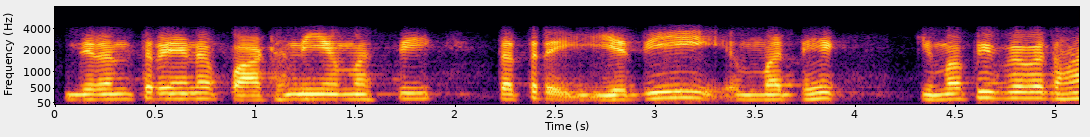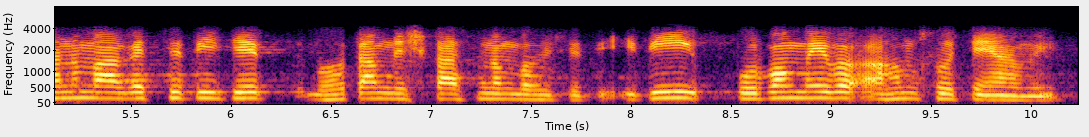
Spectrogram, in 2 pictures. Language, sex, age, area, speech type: Sanskrit, male, 30-45, urban, conversation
